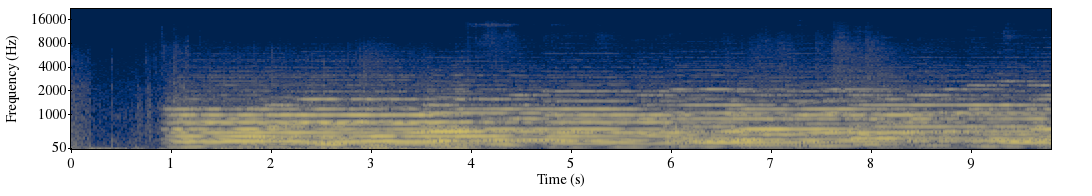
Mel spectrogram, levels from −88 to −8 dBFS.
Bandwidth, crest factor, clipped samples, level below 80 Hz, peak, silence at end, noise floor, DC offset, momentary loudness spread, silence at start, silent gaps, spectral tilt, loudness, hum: 14 kHz; 14 dB; under 0.1%; -50 dBFS; -14 dBFS; 0 s; -52 dBFS; under 0.1%; 5 LU; 0 s; none; -8 dB/octave; -27 LUFS; none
